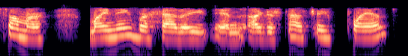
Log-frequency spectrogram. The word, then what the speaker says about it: Agastache: Next up, we've got a question called Agastache. I believe I'm saying it right. – You're close. It's Agastache.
